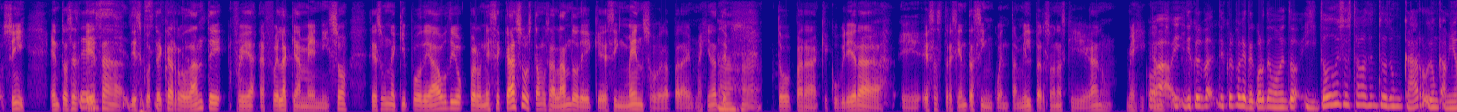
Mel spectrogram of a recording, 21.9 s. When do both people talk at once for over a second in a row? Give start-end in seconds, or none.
1.1-3.0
